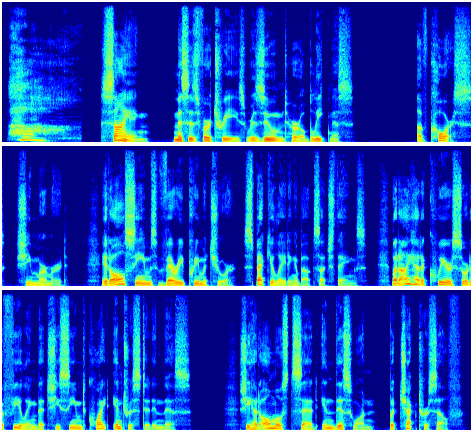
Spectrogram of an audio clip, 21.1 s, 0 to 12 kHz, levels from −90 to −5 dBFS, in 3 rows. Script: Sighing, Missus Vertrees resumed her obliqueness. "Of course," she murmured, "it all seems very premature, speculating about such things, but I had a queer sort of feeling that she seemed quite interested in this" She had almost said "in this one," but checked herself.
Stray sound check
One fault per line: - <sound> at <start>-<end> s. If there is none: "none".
- sigh at 0.1-1.2 s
